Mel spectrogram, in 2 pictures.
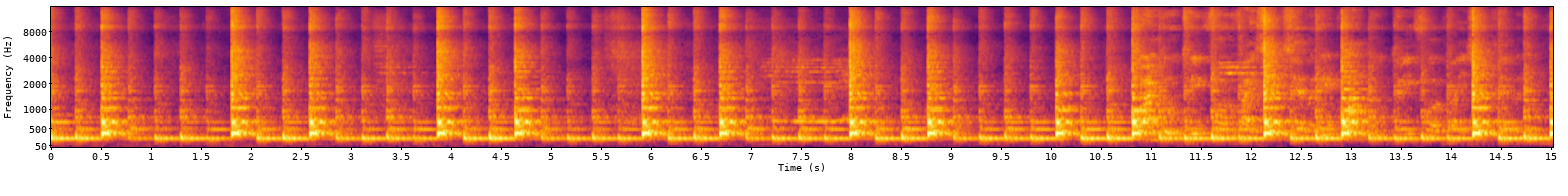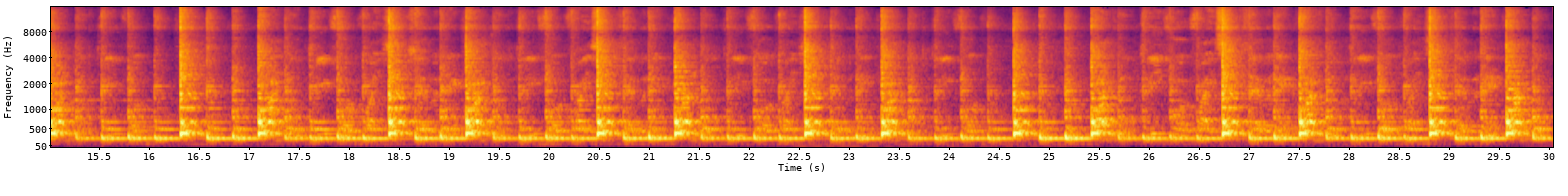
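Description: Bongos played by hand in a steady, even beat of repeated slaps and open tones, the drum heads ringing at a clear pitch. It is kept at a slow practice tempo, the speed a learner is told to hold until the hand is ready.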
